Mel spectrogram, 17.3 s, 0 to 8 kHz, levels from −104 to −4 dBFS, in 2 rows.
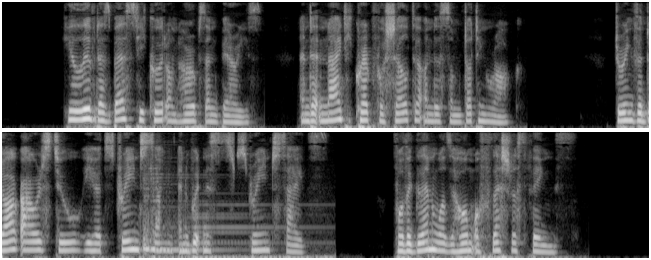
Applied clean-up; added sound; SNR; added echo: neural separator model SepFormer DNS4.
